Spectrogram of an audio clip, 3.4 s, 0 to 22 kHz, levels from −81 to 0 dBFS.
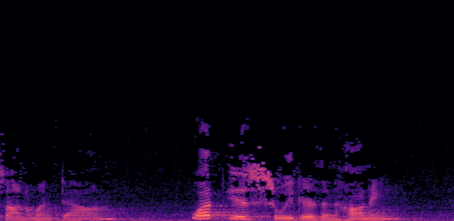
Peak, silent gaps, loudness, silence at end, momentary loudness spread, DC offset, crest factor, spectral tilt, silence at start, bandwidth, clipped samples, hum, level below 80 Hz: -12 dBFS; none; -30 LUFS; 0 s; 15 LU; under 0.1%; 20 dB; -5 dB/octave; 0 s; 10 kHz; under 0.1%; none; -58 dBFS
